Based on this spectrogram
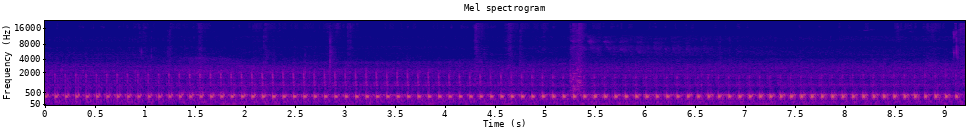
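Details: Homemade 3D-printed 5-pole magnet rotor with coil and Hall sensor, running at 13 V, 590 mA: steady pulsing buzz, about three beats a second with a tinny ring; owner unsure of the cause, thinks it comes from underneath.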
